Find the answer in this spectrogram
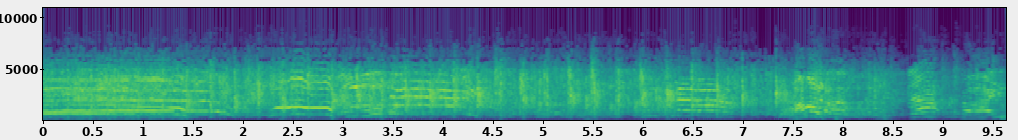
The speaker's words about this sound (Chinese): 但他们今天晚上这么勇敢而且表演得这么好，可不可以请大家再给他们拍手一次。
